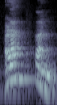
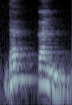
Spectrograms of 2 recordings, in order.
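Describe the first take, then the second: First: अड़क्कन with a flapped ड़, the wrong form; अड़क्कन said with a dotted letter by mistake; wrong pronunciation. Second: ढक्कन with a plain aspirated ढ at the start; ढक्कन said cleanly, no flap; correct pronunciation. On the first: (अड़क्कन का गलत उच्चारण, बिंदी वाले अक्षर के साथ) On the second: (ढक्कन का सही उच्चारण, बिना बिंदी वाला ढ) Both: Shown as a demonstration. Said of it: "अड़क्कन नहीं है".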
